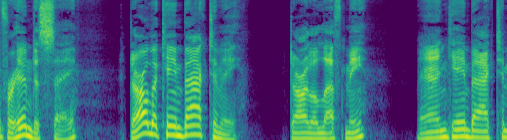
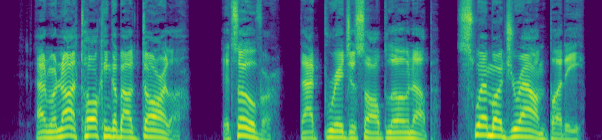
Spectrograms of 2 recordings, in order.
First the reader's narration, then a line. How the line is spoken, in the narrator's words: he snaps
